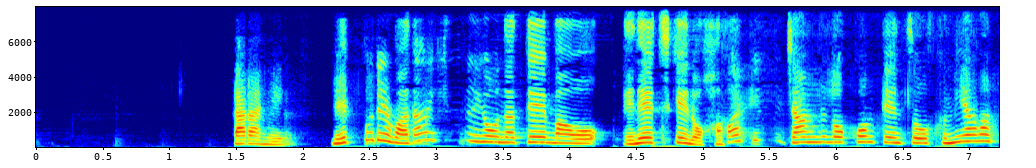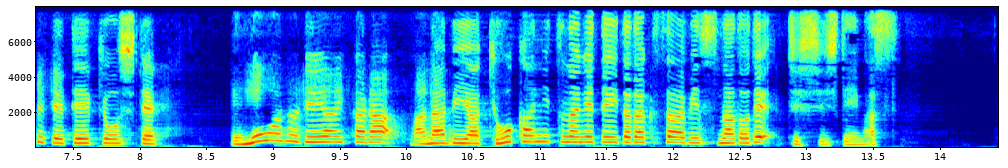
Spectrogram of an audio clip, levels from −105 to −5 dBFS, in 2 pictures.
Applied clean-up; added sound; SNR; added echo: neural mask model DeepFilterNet 3.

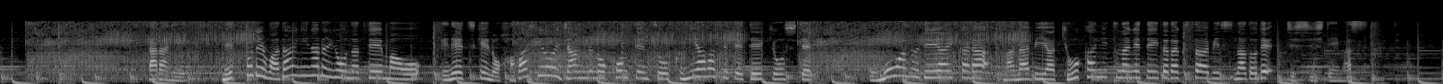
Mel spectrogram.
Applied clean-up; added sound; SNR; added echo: none; Fart; 10 dB; none.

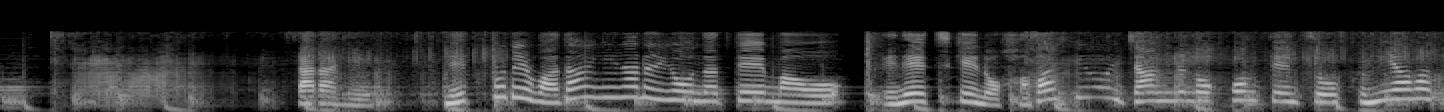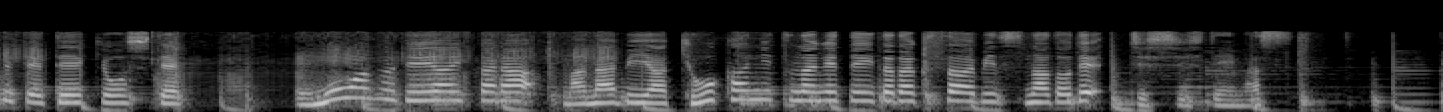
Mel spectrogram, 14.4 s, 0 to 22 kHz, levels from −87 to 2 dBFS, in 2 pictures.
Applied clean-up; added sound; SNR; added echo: neural mask model RNNoise.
